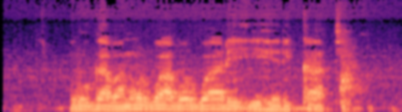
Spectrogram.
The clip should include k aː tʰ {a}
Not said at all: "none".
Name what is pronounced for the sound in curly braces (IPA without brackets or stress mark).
i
